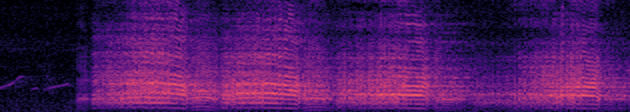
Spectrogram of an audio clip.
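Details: Blue-and-yellow macaw vocalizing to locate its mate: a brief soft whistle, then a loud sequence of four or five harsh, screeching squawks delivered almost back to back over three and a half seconds.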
